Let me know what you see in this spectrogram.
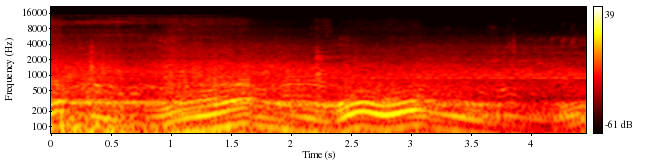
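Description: Off-road 4x4's engine revving up and down under bursts of throttle: the pitch climbs about a second in, drops, then wavers up and down before easing off near the end.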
